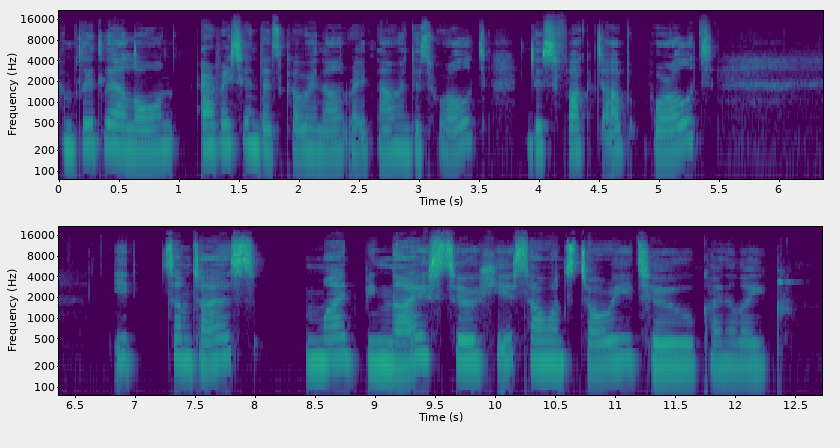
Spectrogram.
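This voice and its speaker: A woman with a Ukrainian accent speaks at a fairly slow pace in a fairly high pitch, her dark, mellow tone held to a flat monotone on a very clean recording with a silent background. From Ukraine, Chernihiv. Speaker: vlogger. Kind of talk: personal story. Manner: hesitant, many fillers.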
